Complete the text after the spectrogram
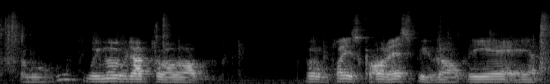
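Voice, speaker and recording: A man talks with flat, monotone intonation. He has an American accent. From western Pennsylvania / Youngstown, Ohio area. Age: 70s. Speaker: documentary interviewee. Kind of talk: life story interview.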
